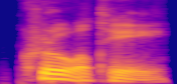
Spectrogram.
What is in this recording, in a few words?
"cruelty", American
